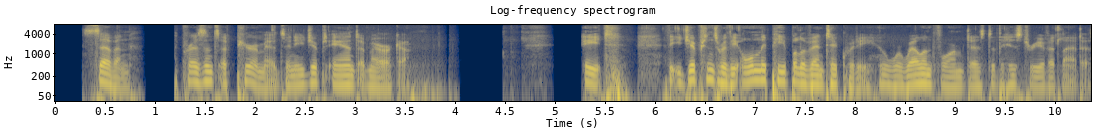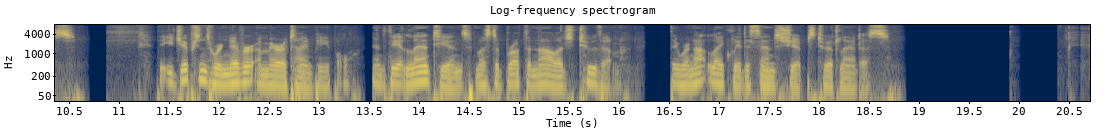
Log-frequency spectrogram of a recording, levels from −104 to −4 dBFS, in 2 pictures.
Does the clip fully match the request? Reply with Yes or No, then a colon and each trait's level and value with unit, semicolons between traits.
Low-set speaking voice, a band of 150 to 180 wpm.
Yes: low, 110 Hz; average, 155 wpm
